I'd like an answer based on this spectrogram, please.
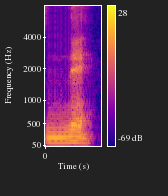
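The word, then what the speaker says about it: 네: or becomes nara and your is ne but when you speak it's usually sort of pronounced knee and negat is yours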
